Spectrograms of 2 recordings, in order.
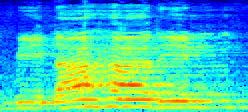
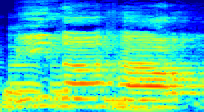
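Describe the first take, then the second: First: The word ends with an added -in sound. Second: The word stops on a bare r sound. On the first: The reading continues without stopping. "Double কাসরা" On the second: The reader stops at this word. "সুকুন হয়ে যাবে"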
